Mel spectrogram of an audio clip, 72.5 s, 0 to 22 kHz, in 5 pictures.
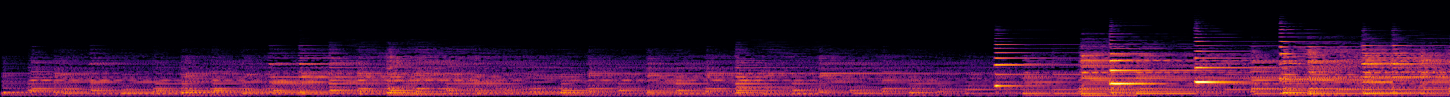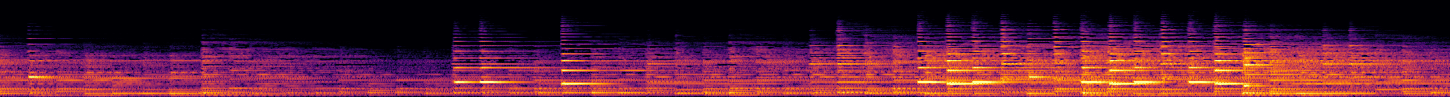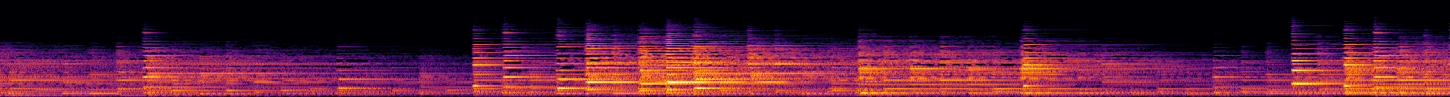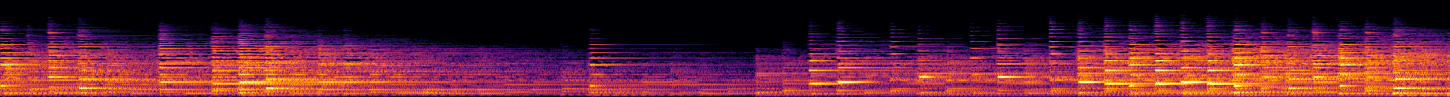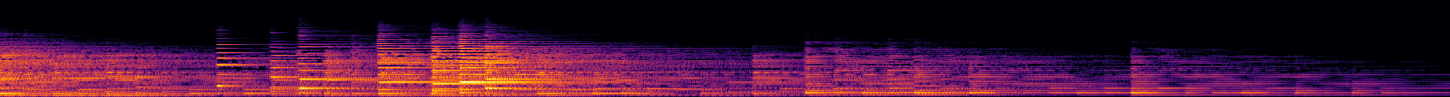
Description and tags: F Sharp Pentatonic Improv 05
Deep, even rumbling, soulful, Celtic sound, keys
pentatonic, celtic, instrumental, keys, soulful, deep, improvised, piano, f-sharp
